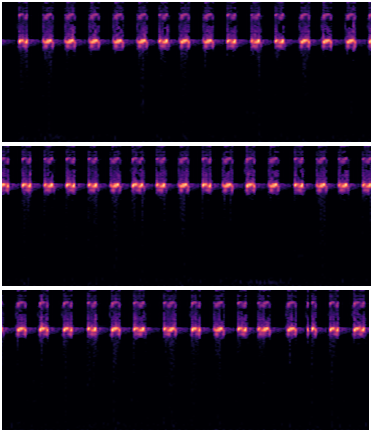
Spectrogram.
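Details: Male cricket on a summer evening, chirping in a continuous regular rhythm of high, piercing pulses at roughly four per second. Quiet background.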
